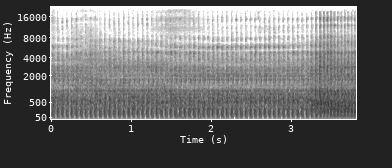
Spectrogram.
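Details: Atco Balmoral 20sk petrol mower, choke off, after E10 fuel no-start problems: even steady firing beat about three or four a second, no misses or hunting; running cleanly.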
